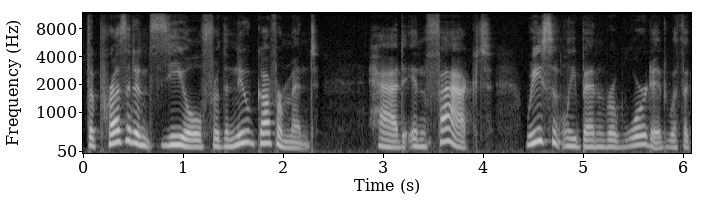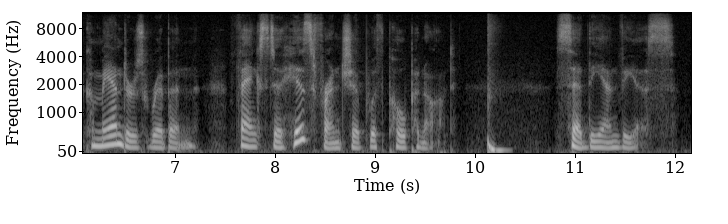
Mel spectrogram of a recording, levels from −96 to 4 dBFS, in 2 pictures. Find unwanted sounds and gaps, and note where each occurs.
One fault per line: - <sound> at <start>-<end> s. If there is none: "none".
- thud at 10.1-10.4 s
